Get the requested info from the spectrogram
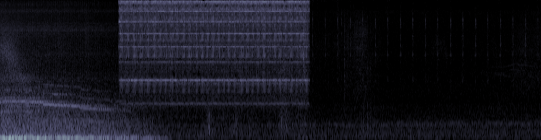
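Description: A loud whooshing sound effect with a falling tone fades out over the first two seconds. Then an alarm clock sounds a steady high tone for about four seconds and cuts off suddenly, leaving a clock's faint, rapid ticking.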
